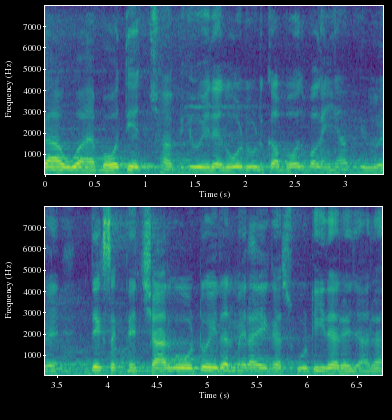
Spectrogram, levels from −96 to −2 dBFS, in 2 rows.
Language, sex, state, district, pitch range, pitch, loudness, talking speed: Hindi, male, Bihar, Jamui, 135-140 Hz, 140 Hz, -23 LUFS, 265 wpm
